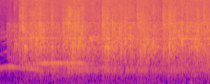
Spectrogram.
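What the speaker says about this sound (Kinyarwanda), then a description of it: "Komera Imana amashyi." A church congregation applauding in praise of God, a dense, steady wash of many hands clapping close by for the whole stretch, with only faint voices underneath.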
